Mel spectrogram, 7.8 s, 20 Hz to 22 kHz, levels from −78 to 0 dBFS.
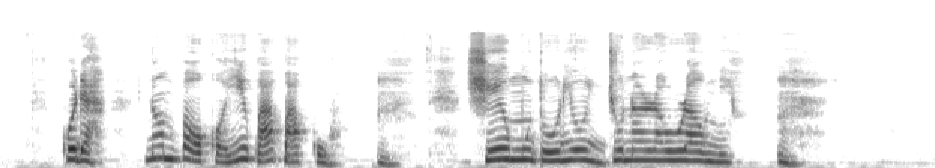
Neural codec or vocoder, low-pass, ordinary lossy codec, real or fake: none; 9.9 kHz; none; real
